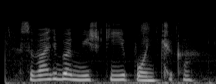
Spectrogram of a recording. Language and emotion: Russian, neutral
